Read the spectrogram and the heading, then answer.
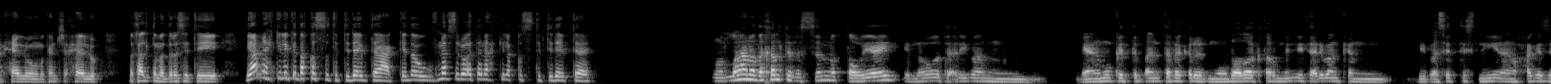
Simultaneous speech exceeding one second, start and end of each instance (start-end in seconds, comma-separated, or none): none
